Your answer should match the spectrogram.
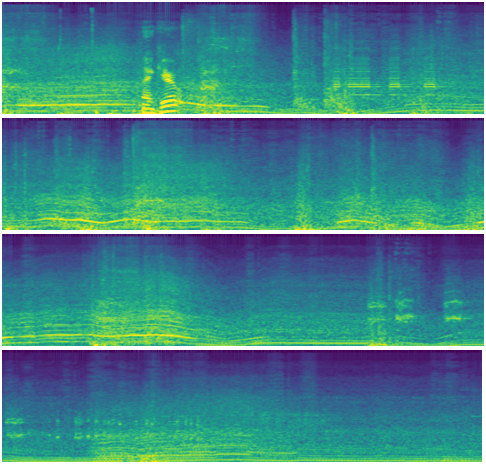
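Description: A car is test driven in GTA role-play, its engine revving and rising and falling in pitch with occasional tire squeals, heard under a person talking.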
